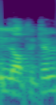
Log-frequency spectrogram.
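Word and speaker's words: L'Hôpital: right तो again apply ल पिटल rule again apply लोटल rule spelling इसके हॉस्पिटल के हॉस्पिटल लेकिन पढ़ते इसको लॉ पिटल रूल है ठीक है जी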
